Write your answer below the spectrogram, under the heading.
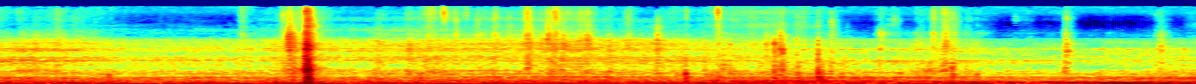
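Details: Indoor room noise with low rumble, a sharp knock and scattered clicks, with no clear animal sound heard.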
